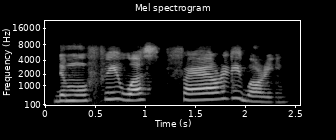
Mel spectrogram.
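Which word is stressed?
very. The stress falls on the word very. "dan yang kedua itu di kata very"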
